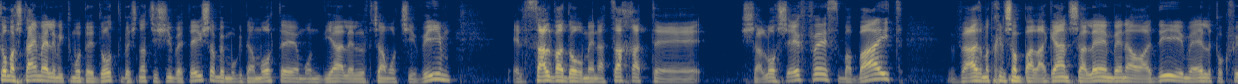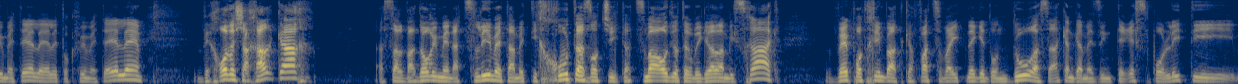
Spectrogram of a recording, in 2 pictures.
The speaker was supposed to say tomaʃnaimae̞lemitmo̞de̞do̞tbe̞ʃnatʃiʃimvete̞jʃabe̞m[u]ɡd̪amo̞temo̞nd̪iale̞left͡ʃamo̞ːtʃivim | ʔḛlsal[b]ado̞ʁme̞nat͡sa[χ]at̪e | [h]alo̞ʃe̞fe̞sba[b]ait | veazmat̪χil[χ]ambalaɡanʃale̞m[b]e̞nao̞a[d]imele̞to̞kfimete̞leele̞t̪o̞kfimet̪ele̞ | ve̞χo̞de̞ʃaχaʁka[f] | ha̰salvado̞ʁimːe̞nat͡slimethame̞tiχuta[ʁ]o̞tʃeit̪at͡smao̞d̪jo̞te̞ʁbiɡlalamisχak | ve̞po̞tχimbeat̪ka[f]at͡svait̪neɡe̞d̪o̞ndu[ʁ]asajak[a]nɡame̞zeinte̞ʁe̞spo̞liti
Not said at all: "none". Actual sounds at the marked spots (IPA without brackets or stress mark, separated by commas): u, v, χ, ʃ, b, ʃ, b, d, χ, z, f, ʁ, a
